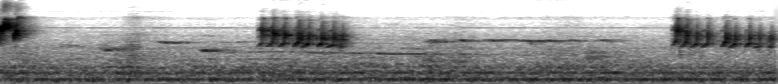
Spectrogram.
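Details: White-rumped shama, a master recording in the sharp 'besetan' style. A shrill note is followed by thin whistles, then two loud buzzy pulsed trills separated by a long level whistle. Steady low hum throughout.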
